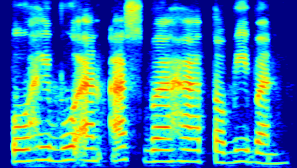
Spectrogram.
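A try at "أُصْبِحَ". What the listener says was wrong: Usbiha di sini bukan asbaha.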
